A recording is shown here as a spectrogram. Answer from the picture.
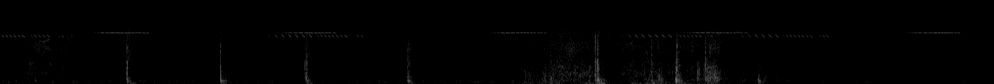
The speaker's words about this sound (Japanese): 今宵は心地いい風なので、障子は少し開けておきましょう。鈴虫の音色もいい子守歌になりますので。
